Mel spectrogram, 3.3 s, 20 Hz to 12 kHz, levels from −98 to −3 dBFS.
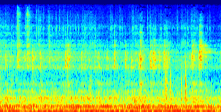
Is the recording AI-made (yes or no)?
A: no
